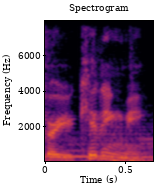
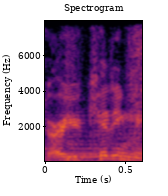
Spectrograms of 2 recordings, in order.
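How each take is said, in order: First: It is said in a delighted, pleased tone. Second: It is said in a sarcastic, annoyed tone.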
